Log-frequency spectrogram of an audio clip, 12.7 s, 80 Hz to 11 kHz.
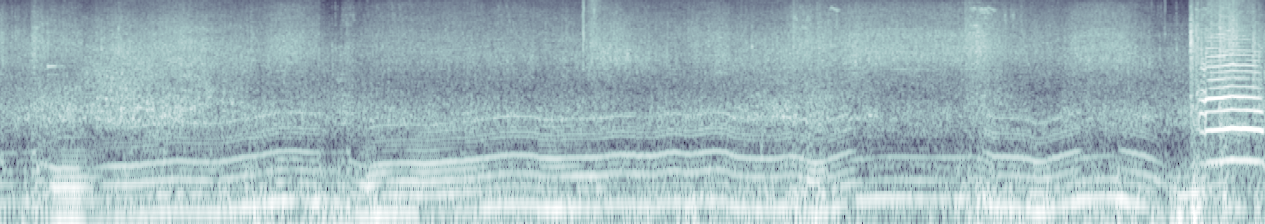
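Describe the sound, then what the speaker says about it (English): Motorbike engine in Far Cry 3, revving and riding with a loud, close, droning tone that rises and falls as it shifts, ending in a sharp, louder burst near the end. "Here it is, my favorite motorbike."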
